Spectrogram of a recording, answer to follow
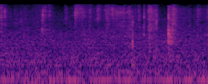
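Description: Faint handling of a cut, folded cardstock leaf as it is opened out, with a couple of soft light clicks, over a steady low background hum.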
